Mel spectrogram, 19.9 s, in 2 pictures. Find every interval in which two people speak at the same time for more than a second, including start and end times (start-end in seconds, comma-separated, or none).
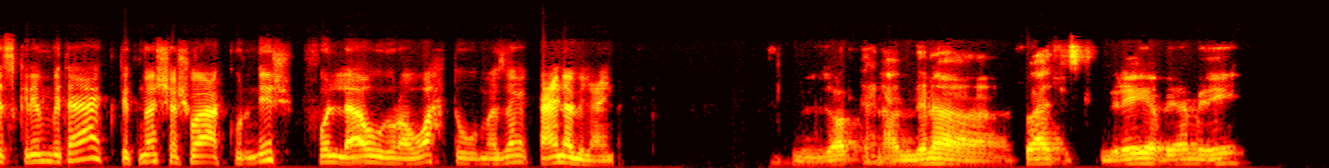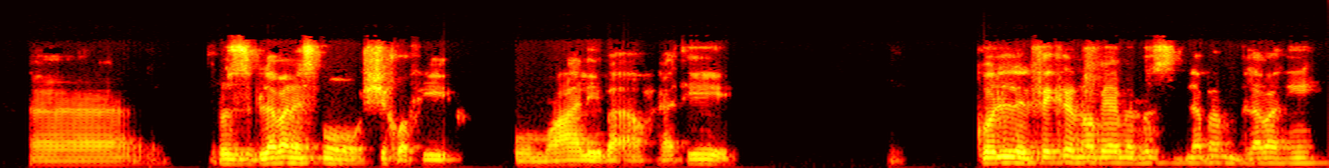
none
